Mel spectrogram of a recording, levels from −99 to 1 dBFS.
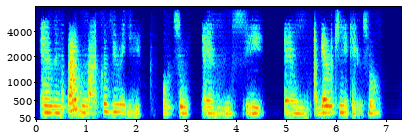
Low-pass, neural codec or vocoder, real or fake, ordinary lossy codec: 7.2 kHz; codec, 44.1 kHz, 0.9 kbps, DAC; fake; none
